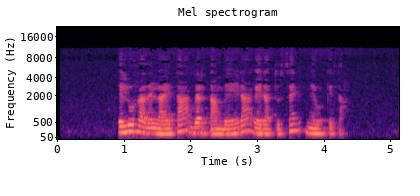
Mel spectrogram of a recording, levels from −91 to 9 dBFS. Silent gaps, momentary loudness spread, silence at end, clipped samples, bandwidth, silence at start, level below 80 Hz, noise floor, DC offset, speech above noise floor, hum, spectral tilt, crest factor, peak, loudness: none; 8 LU; 0.85 s; under 0.1%; 11.5 kHz; 0.9 s; -56 dBFS; -56 dBFS; under 0.1%; 37 dB; none; -7.5 dB/octave; 16 dB; -4 dBFS; -20 LUFS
